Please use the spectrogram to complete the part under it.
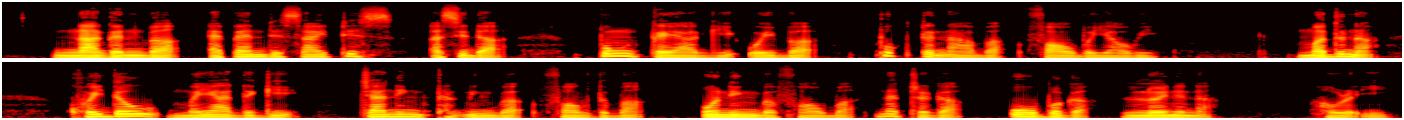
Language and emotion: Manipuri, neutral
